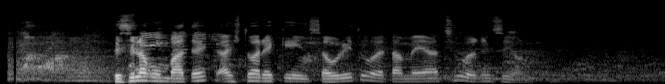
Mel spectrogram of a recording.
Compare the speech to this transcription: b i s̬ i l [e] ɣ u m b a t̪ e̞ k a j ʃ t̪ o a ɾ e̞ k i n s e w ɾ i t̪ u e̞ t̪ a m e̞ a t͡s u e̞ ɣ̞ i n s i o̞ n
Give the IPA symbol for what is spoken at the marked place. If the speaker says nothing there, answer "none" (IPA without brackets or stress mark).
a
